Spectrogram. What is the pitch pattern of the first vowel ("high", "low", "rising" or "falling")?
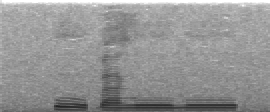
falling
